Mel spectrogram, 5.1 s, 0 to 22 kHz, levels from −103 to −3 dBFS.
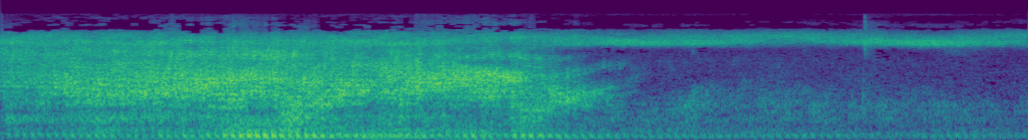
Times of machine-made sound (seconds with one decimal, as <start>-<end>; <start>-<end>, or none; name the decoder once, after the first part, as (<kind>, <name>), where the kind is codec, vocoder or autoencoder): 0.0-2.1 (vocoder, BigVGAN v2); 2.7-5.1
